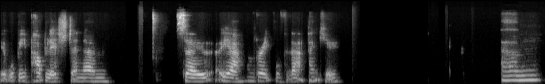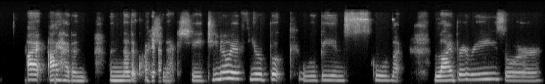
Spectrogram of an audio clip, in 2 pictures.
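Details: Stuttering in a female attendee at a stammering charity event who says she has a stutter.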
